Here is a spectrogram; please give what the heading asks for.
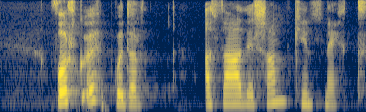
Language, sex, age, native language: Icelandic, female, 11, Icelandic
